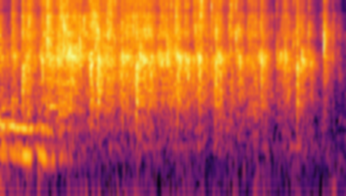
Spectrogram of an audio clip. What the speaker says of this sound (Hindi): एक बार तालियों से सूचित कर दिए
